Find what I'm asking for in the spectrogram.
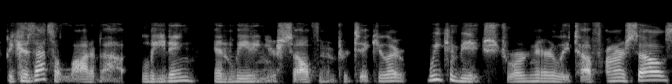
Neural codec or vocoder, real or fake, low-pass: vocoder, 22.05 kHz, 80 mel bands, HiFi-GAN; fake; 7.2 kHz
